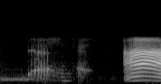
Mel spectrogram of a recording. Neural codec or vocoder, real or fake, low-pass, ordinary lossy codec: none; real; 3.6 kHz; none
